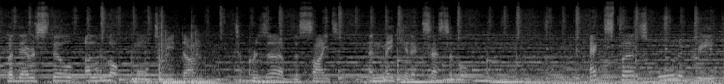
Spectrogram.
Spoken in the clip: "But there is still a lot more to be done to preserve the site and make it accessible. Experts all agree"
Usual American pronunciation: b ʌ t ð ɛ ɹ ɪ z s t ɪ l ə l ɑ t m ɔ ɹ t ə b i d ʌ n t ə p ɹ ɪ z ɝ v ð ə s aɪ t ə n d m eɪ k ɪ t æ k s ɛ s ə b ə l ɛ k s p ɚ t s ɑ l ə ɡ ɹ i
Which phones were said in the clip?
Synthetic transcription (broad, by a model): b ʌ t ð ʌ ɹ ɪ z s t ɪ l ə l ɑ t m ɔ ɹ t ə b i d ʌ n t ə p ɹ ɪ z ɝ v ð ə s aɪ t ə n m eɪ k ɪ t æ k s ɛ s ə b ə l ɛ k s p ɚ t s ɑ l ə ɡ ɹ i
